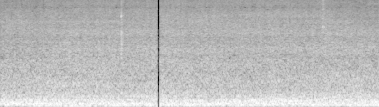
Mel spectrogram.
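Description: A sport motorcycle engine running steadily, mixed with passing road traffic. The sound cuts out for an instant about two and a half seconds in.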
